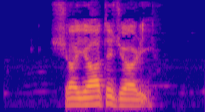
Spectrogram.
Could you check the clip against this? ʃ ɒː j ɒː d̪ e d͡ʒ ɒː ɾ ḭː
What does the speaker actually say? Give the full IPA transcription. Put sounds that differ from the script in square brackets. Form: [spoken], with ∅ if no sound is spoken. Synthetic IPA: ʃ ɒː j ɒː [t̪] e d͡ʒ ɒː ɾ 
